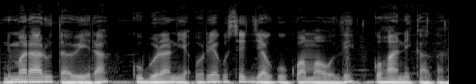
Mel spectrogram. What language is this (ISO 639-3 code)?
kik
